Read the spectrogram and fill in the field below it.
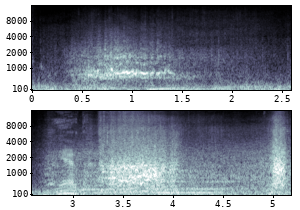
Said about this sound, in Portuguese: Tem um carro me seguindo? Ai, merda!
